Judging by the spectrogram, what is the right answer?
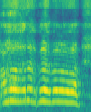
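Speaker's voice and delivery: high, laughing blah blah; hammed-up frantic caller; mock stressed ranting. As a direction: gabble it like a frazzled caller. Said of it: "all stressed out".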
